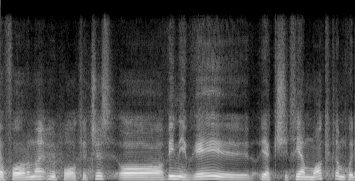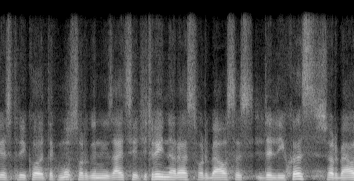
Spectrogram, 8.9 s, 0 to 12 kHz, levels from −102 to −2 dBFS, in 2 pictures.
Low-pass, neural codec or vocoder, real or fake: 10.8 kHz; codec, 16 kHz in and 24 kHz out, 0.9 kbps, LongCat-Audio-Codec, four codebook decoder; fake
